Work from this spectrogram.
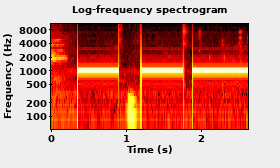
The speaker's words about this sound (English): Even if it's just that one spot where it's just a bunch of 1,000 hertz beeps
